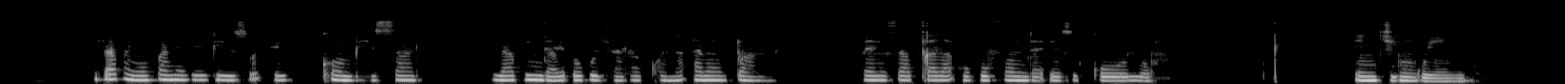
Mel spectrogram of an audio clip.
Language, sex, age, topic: North Ndebele, male, 36-49, education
